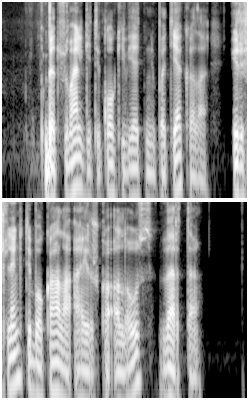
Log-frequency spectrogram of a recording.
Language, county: Lithuanian, Vilnius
